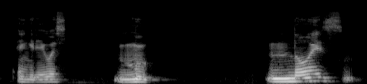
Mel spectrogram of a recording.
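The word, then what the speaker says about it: μῦ: Aquí lo transliteran como mi, pero lo correcto, yo digo que lo más cerquita es decir mu, pero la U es como la U francesa, o sea, no es un sonido que nosotros tengamos en el español.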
